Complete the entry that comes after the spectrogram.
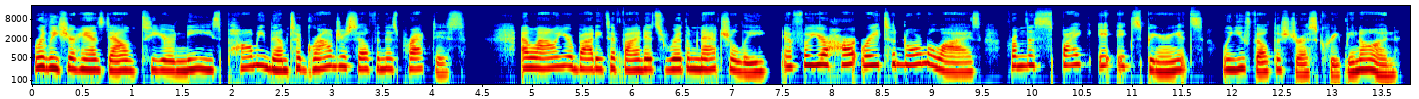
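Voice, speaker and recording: A woman with a fairly high voice leads a guided meditation. She gives scripted instructions in a measured, soothing manner. The sound is very dry, with no room echo. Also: animated, a little mellow.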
